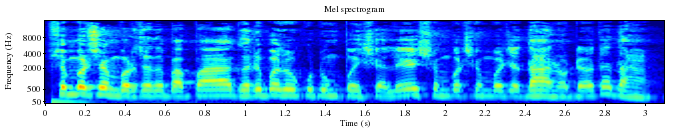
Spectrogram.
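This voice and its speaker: High, breathless cartoon granny, voiced by a woman, talking. She whines and pleads like a poor village grandmother. Her voice sits very high and tumbles out fast. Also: fairly even intonation, natural voice. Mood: pleading. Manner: whiny, pleading, rapid. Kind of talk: cartoon voice acting.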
